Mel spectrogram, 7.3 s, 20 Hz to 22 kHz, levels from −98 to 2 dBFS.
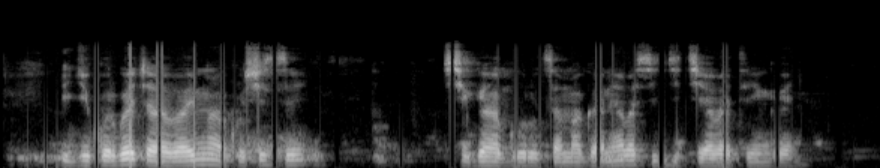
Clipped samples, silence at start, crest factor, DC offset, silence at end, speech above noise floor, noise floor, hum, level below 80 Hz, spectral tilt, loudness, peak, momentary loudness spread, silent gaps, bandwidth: under 0.1%; 0.15 s; 20 dB; under 0.1%; 0.7 s; 29 dB; -56 dBFS; none; -66 dBFS; -3.5 dB/octave; -27 LUFS; -8 dBFS; 15 LU; none; 7.6 kHz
